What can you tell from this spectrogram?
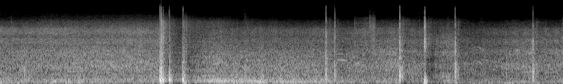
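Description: Aerial firework shells bursting at a public display: a string of sharp bangs, two close together under two seconds in and a cluster around four seconds in, over a steady rushing background.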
